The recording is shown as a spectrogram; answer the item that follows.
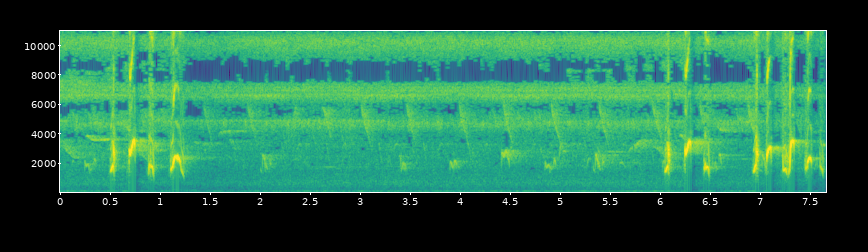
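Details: Streak-eared bulbul singing, recorded for luring wild birds, with two loud bursts of sharp chirped notes at the start and end and a run of quieter, scattered whistles between them, under a constant high-pitched insect drone.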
